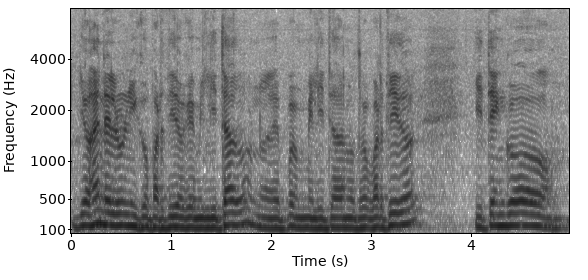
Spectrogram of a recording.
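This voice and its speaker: A man with a medium-pitched voice talks at a fairly quick pace, and some room echo can be heard. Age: 70s. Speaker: politician. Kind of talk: TV interview. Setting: TV studio.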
